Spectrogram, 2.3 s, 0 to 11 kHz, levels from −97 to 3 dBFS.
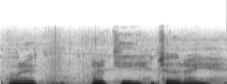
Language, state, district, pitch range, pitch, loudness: Hindi, Arunachal Pradesh, Papum Pare, 95-110 Hz, 105 Hz, -16 LUFS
